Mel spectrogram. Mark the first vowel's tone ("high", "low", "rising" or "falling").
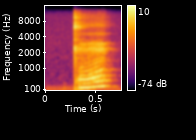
rising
